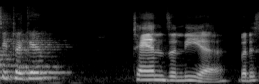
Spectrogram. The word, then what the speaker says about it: Tanzania: we have been taught to call your country Tanzania but you are definitely saying it different than I am and how do you pronounce it oh Tanzania Tanzania okay I because I feel like I've been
